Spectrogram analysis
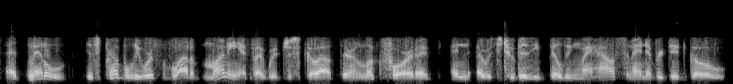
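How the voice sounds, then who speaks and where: A man's voice: sits low, animated, quick pace, few pauses, dry recording. A man from the United States calling a radio show over the phone, chatting casually and telling anecdotes. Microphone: telephone. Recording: narrow, tinny phone line.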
